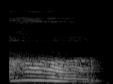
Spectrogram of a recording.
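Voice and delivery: a real tearful "Oh." breaking into a cry. Real, not acted. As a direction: let the cry catch the word. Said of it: "I don't know if you guys can hear that".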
